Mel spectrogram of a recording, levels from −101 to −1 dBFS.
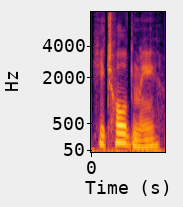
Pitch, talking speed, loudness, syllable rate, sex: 120 Hz, 240 wpm, -16 LUFS, 4.7 syllables/s, male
